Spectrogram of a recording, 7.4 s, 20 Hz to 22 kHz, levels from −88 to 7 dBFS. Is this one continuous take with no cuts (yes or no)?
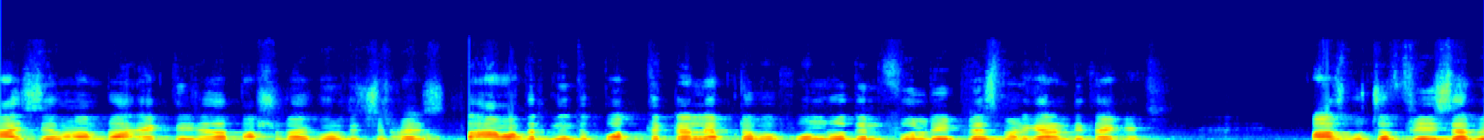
no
